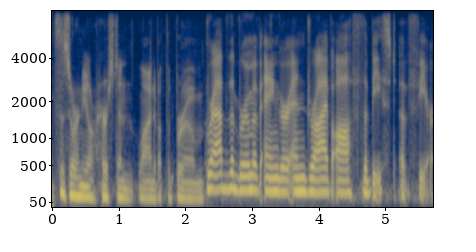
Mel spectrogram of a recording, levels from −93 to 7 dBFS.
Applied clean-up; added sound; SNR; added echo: none; none; none; none.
